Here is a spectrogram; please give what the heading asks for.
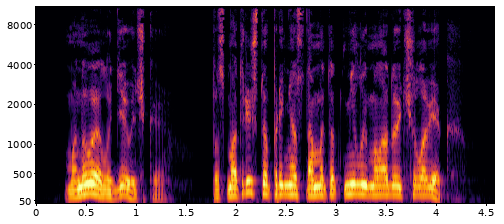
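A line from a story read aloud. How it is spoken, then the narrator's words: Loud hostess. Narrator (Russian): громко сказала хозяйка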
